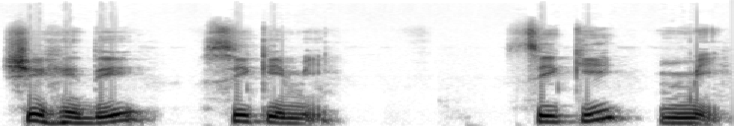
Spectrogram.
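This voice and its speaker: A man's voice: medium pitch, extremely slow, mellow, breathy edge. A man with a Bangladeshi Bengali accent teaching Quran recitation, patiently spelling out letters and syllables and repeating them. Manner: patient, repeats each syllable and corrects mistakes.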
